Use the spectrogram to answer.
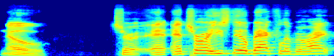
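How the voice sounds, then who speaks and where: A male interview host with a bright, sharp voice. He talks in an upbeat, joking way and praises his guest. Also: high voice, sing-song, measured pace. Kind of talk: casual interview chat.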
